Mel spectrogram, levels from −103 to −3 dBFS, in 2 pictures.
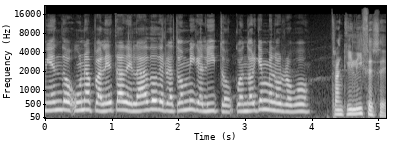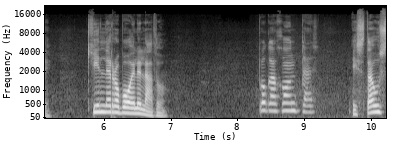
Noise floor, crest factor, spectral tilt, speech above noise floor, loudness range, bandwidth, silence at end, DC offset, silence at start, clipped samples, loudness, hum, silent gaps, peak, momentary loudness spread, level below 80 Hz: -58 dBFS; 18 dB; -4.5 dB/octave; 39 dB; 5 LU; 19 kHz; 0 s; under 0.1%; 0 s; under 0.1%; -19 LUFS; none; none; -2 dBFS; 12 LU; -56 dBFS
